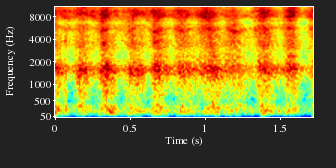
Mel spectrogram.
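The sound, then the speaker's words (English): A steady, droning helicopter engine with a broad whine and a faint rhythmic pulsing, holding a constant level throughout with no voices. “And there's the helicopter”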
